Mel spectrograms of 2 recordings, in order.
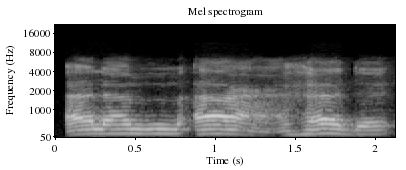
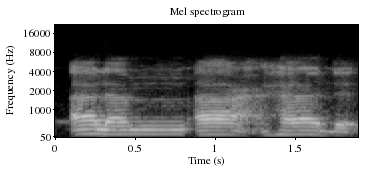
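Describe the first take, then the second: Both takes have the same delivery.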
